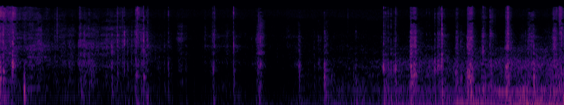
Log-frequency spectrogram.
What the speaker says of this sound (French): je vais découper légèrement la partie en surplus là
